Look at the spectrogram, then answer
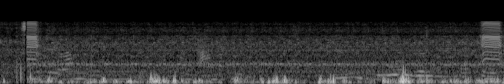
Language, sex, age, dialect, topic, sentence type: Maithili, male, 46-50, Bajjika, banking, statement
